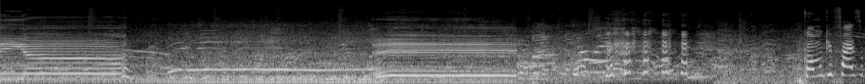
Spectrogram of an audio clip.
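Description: A trackless novelty train passing with a steady low motor hum. Long held tones sound over it until the hum stops about five seconds in.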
